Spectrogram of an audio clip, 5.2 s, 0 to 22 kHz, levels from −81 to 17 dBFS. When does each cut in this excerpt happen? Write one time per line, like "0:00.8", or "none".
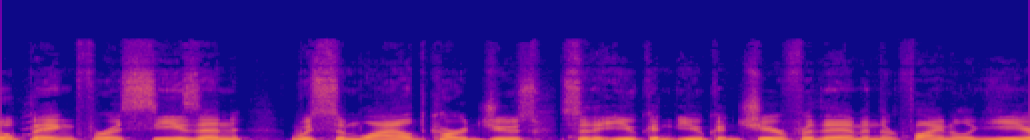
0:02.7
